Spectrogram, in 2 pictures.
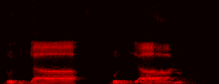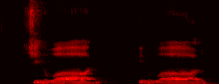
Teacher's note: نون ساکن کو ہم نے ظاہر کر کے پڑھنا ہے، ادغام نہیں کرنا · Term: اظہار مطلق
